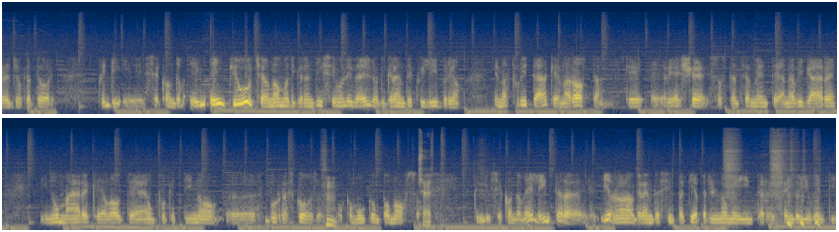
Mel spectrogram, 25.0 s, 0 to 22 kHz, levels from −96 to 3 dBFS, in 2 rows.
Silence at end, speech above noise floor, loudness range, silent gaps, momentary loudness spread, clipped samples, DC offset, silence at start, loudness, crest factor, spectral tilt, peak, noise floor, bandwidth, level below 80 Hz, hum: 0 s; 25 dB; 8 LU; none; 11 LU; under 0.1%; under 0.1%; 0 s; -19 LUFS; 18 dB; -7 dB/octave; 0 dBFS; -43 dBFS; 13 kHz; -40 dBFS; none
